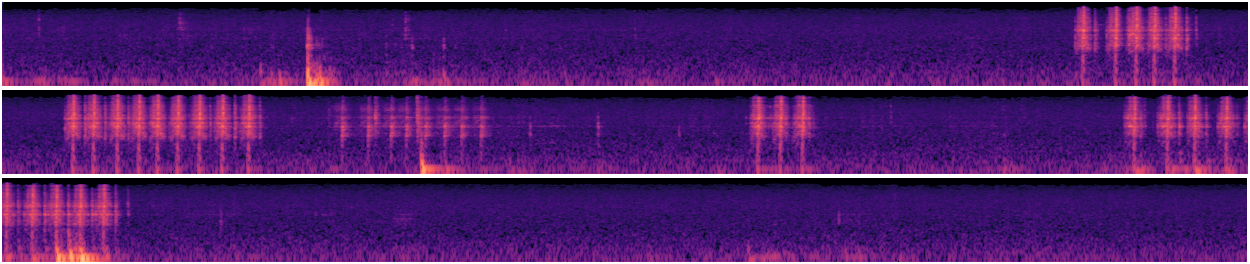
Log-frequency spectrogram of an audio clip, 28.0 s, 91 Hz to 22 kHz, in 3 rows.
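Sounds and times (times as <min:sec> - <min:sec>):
airsoft guns firing full auto: 0:08.0 - 0:09.0, 0:09.8 - 0:13.0, 0:15.0 - 0:15.5, 0:17.8 - 0:19.6.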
